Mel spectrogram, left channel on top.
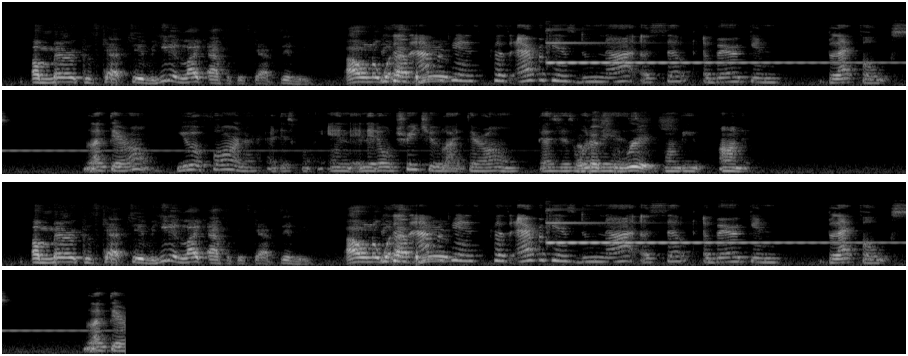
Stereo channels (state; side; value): drops out; right; at 10.3 s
